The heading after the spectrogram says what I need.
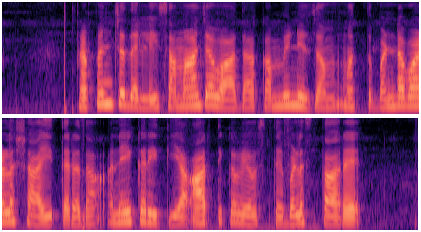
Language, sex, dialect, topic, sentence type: Kannada, female, Coastal/Dakshin, banking, statement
